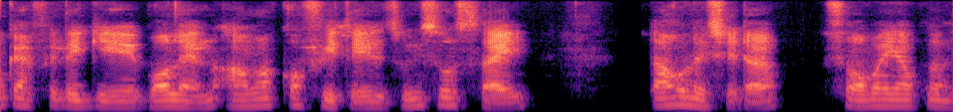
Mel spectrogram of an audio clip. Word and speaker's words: jouissance: সুইসোসের উচ্চারণ এরকম জুই সোস। এখানে ফরাসি শব্দে জু উচ্চারণ হয় না দেখে ঝুই বলতে হবে।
